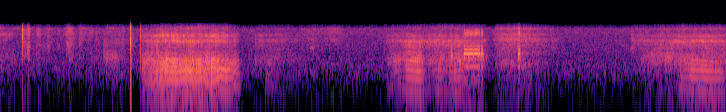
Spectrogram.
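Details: Loud snorer: irregular rough, fluttering snorts on the breath, some with a buzzing tone, over faint room noise; snoring.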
